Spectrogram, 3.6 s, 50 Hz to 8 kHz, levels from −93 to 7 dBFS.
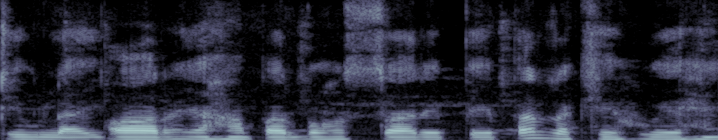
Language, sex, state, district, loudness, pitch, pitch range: Hindi, male, Bihar, Gaya, -26 LUFS, 120 Hz, 120-125 Hz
